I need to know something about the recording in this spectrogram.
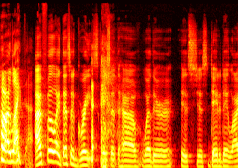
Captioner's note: laughs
